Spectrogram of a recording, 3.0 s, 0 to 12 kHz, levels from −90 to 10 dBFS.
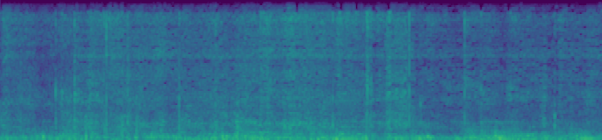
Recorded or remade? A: remade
